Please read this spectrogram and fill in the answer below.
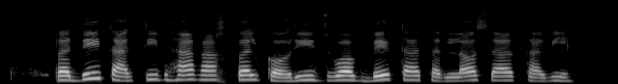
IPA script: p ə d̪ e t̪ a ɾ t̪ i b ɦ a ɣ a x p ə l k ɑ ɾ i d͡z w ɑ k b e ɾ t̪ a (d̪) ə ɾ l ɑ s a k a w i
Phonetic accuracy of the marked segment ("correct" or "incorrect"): incorrect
